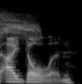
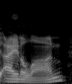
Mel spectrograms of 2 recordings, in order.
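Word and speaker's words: Eidolon: You mean Idolan. It's definitely Idolon. Uh, everyone who's ever read a Warhammer book is going to pronounce Idolon, but you. I know it's I know it's a Greek word.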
